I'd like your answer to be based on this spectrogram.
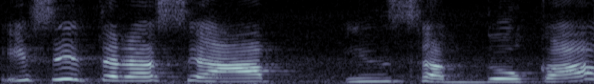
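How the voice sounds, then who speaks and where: A woman teaching a children's lesson, reading long lists of words one at a time in a careful, deliberate way. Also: extremely high pitch, expressive, sharp tone, a little hiss or hum. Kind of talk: slow Hindi vocabulary lesson, reading word lists.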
